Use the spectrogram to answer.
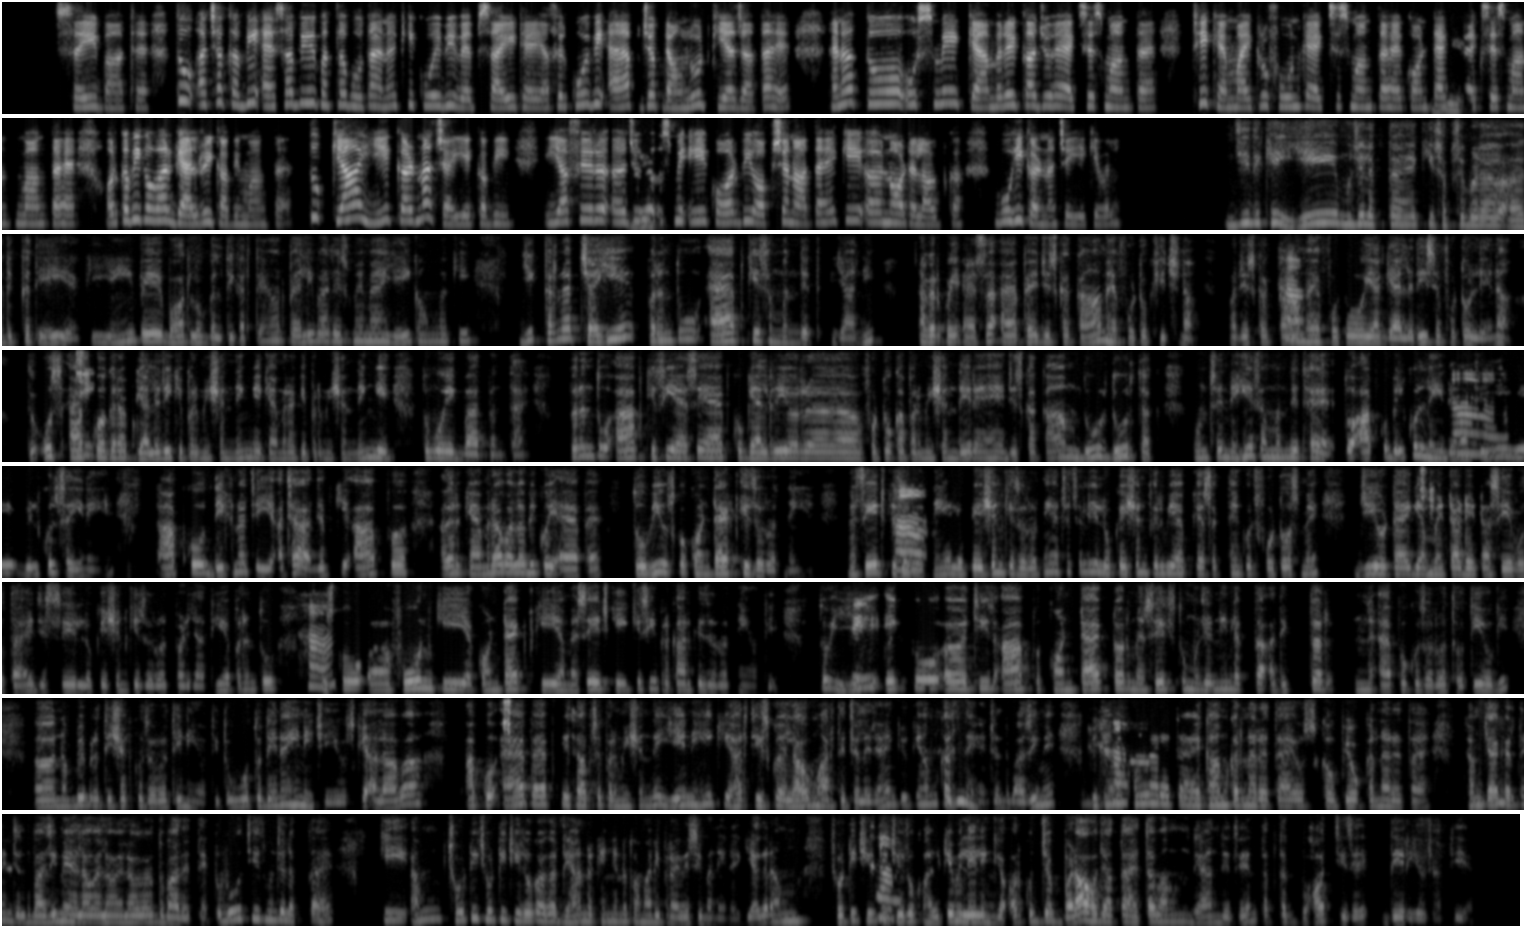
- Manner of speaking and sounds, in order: in English: "एक्सेस"; in English: "एक्सेस"; in English: "कॉन्टैक्ट"; in English: "एक्सेस"; in English: "ऑप्शन"; in English: "नॉट अलाउड"; in English: "परमिशन"; in English: "परमिशन"; in English: "परमिशन"; in English: "कॉन्टैक्ट"; in English: "लोकेशन"; in English: "लोकेशन"; in English: "फ़ोटोज़"; in English: "लोकेशन"; in English: "कॉन्टैक्ट"; in English: "कॉन्टैक्ट"; in English: "परमिशन"; laughing while speaking: "अलाउ मारते चले जाएँ"; in English: "अलाउ"; chuckle; in English: "अलाउ, अलाउ, अलाउ"; in English: "प्राइवेसी"
- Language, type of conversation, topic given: Hindi, podcast, ऑनलाइन निजता समाप्त होती दिखे तो आप क्या करेंगे?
